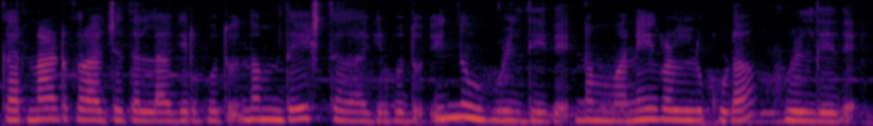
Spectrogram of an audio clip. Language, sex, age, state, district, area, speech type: Kannada, female, 45-60, Karnataka, Chikkaballapur, rural, spontaneous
